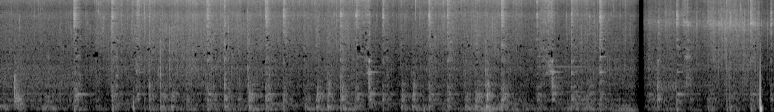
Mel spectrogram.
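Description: Sliced onion, garlic and green chillies sizzling in hot oil in a kadai, stirred with a metal spatula that scrapes and clicks against the pan. The sound stops for an instant late on.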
